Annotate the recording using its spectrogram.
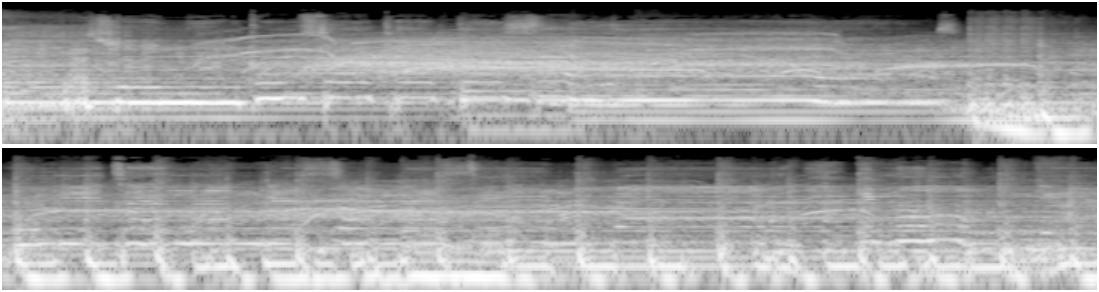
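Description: Male pop vocalist singing live into a microphone with a band, over sustained chords at first; the drums and bass come in about six and a half seconds in and the song carries on at full band.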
